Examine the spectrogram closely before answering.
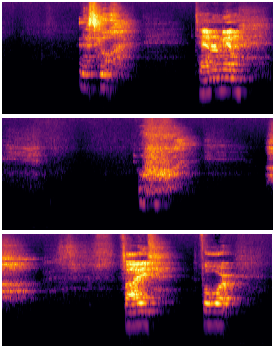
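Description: A man grunts with effort.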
